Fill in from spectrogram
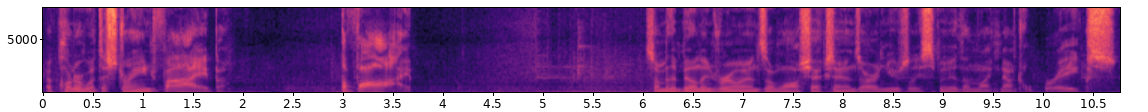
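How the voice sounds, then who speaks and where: A man livestreaming a game with casual commentary, thinking aloud in a halting way and repeating phrases. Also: low-pitched, slight background noise.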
